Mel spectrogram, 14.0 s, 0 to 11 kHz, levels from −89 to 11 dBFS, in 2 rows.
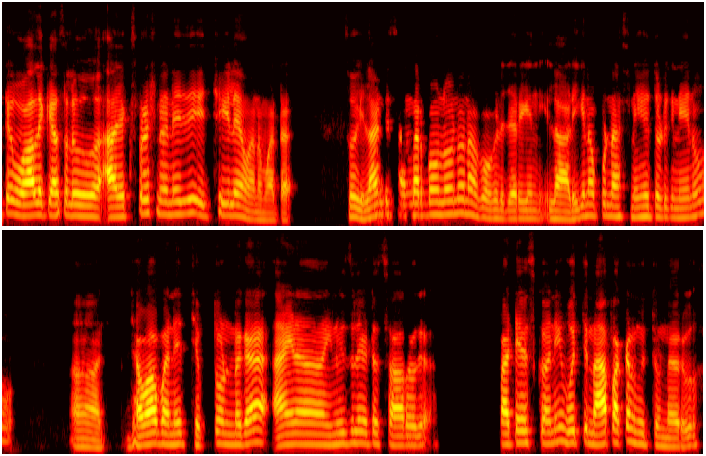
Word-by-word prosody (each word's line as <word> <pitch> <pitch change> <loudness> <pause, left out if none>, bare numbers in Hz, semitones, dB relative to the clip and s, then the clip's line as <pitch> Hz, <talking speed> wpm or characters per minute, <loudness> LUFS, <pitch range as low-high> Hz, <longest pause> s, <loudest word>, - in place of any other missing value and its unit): చూపిస్తుంటే, - - -3
వాళ్ళకసలు 165 0 +5 0.3
ఆ - - +9
ఎక్స్‌ప్రెషన్ 195 +6 -4
అనేది 185 +3 -3 0.2
చేయలేమన్నమాట. 115 - -3 0.7
సో 150 - -3
ఇలాంటి 160 +8 -1
సందర్భంలోను 180 +4 -1
నాకొకటి 130 -7 -4
జరిగింది. 125 0 -5
ఇలా 120 -1 0
అడిగినప్పుడు 165 +8 -5
నా - - 0
స్నేహితుడికి 145 -1 -5
నేను 140 +4 -6 0.8
ఆహ్, 115 -3 -2 0.3
జవాబనేది 160 +2 +5
చెప్తుండగా 160 0 0 0.3
ఆయన 155 +2 +2 0.3
ఇన్విజిలేటర్స్ 165 +1 -5
ఆరోజు 140 0 -2 0.8
పట్టేసుకొని 175 +2 +1
ఒచ్చి 175 - -4
నా - - +10
పక్కన 195 +3 +3
గూర్చున్నారు. 125 -6 -5
160 Hz, 115 wpm, -23 LUFS, 140-170 Hz, 0.8 s, నా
